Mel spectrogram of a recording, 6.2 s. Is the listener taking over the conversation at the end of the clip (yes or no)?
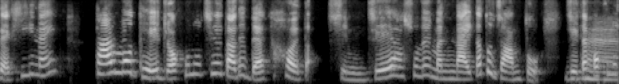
no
